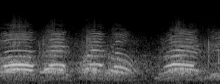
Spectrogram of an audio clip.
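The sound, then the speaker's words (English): A crowd at an anti-corruption rally in Madrid shouts and chants in loud, rising surges of massed voices, with brief dips between them. “At this anti-corruption rally, someone makes a wisecrack about the royal family, and the crowd launches into a fiery debate”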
